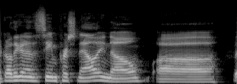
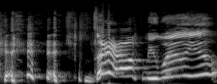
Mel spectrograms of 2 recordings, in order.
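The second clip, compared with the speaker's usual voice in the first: very high, drawn-out, stretched yell. Imitating the voice actress for Bulma yelling: imitating Bulma yelling. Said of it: "I would want her to, like, yell at me".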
